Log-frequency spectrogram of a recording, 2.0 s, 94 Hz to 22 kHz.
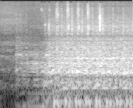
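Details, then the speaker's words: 1980s Singer Futura Electronic 2002 after servicing and refitting the electronic board and motor, testing reverse: motor spins up and the needle works in a quick even patter with no knock or bind; reverse lever is an easy push, like new. "Oh, nice. Yeah, nice, just easy. Nice easy push, like brand new."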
